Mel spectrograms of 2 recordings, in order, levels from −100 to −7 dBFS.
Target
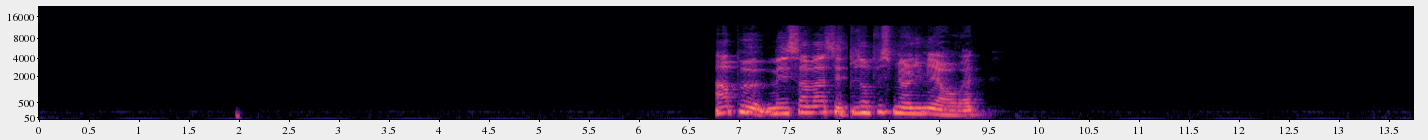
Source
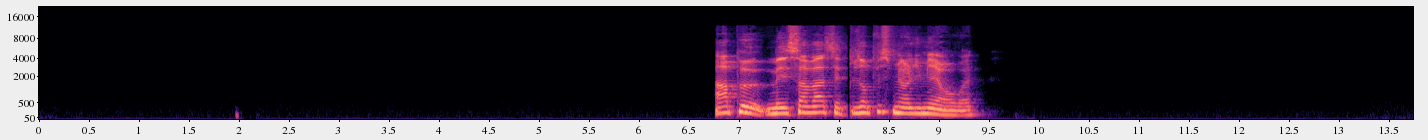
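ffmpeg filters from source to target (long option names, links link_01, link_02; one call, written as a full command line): ffmpeg -i in.wav -filter_complex "[0:a]equalizer=frequency=200:width_type=o:width=0.26:gain=11,areverse,acompressor=threshold=-29dB:ratio=6,areverse,asplit=2[link_01][link_02];[link_02]adelay=7.3,afreqshift=-1.1[link_03];[link_01][link_03]amix=inputs=2:normalize=1" out.wav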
